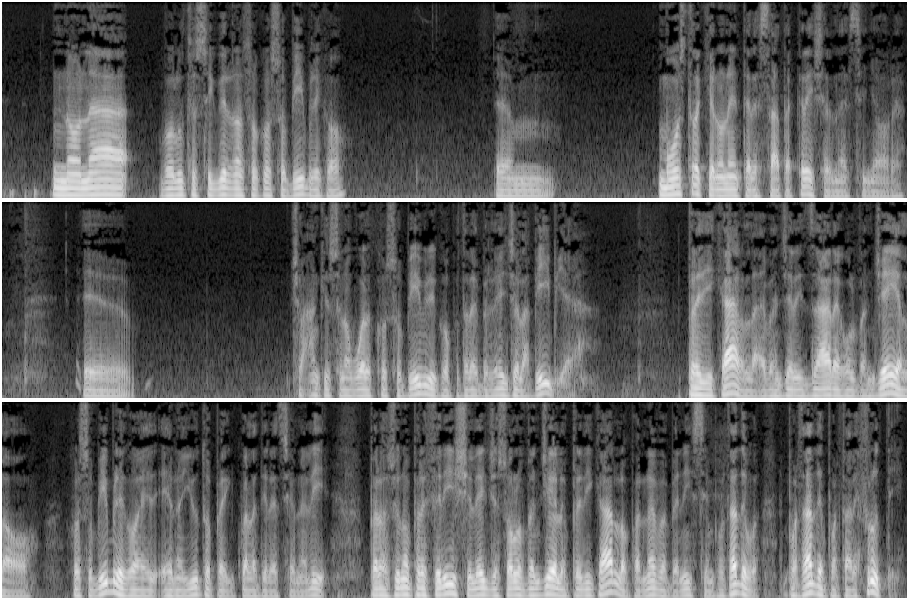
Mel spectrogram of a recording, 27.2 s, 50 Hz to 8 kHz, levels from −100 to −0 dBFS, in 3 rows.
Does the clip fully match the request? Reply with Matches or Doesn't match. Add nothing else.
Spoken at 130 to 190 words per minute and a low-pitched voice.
Matches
